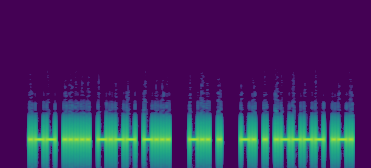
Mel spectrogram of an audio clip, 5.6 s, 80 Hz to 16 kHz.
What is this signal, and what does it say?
Morse code, heard as a keyed tone, about 28 wpm, 700 Hz. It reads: W5YB DE NE1R
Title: USA Callsign DE Callsign - 4 Characters - 28wpm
